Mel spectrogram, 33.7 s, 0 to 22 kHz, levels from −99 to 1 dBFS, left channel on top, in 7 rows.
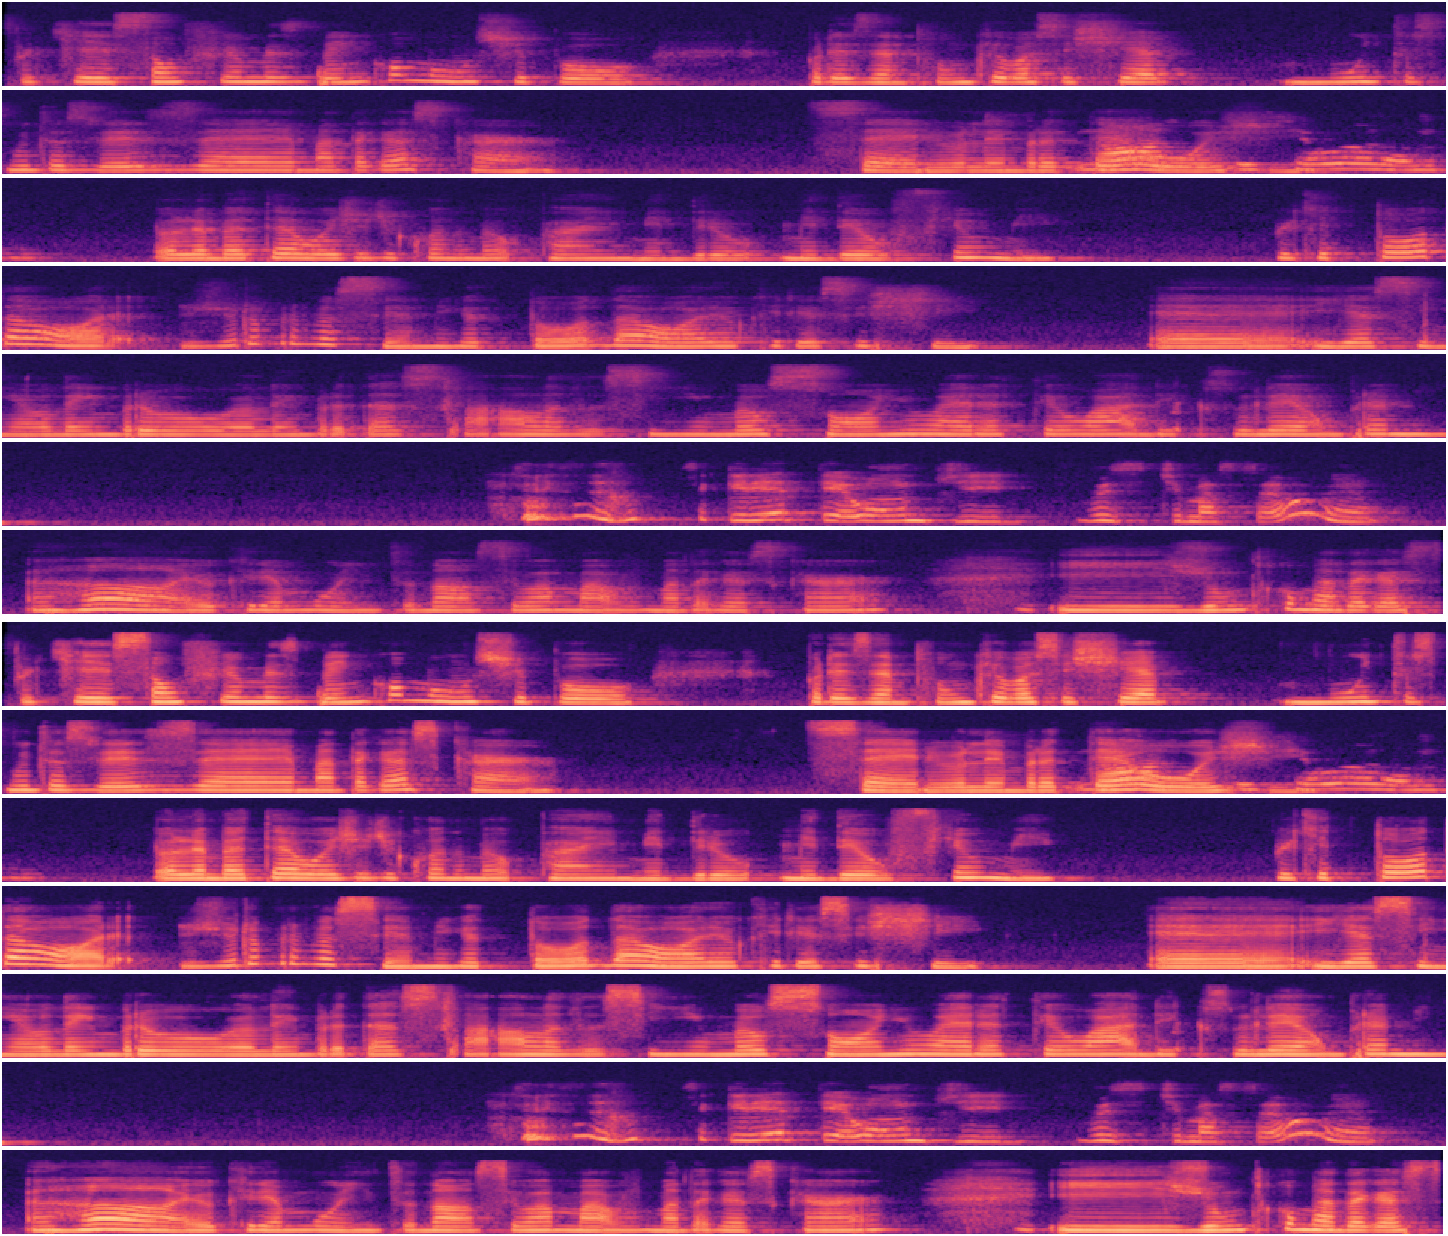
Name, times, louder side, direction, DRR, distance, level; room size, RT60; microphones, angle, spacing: voice 1, 0.0-2.1 2.7-3.9 4.3-6.7 7.5-9.2 10.1-13.1 13.9-17.7 18.3-24.1 29.0-33.6, right 6 dB, 65° right, 0.5 m, -21 dB
voice 2, 8.4-9.8 25.7-28.7, equal, ahead, 0.4 m, -26 dB
8.1 x 6.8 x 6.8 m
head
